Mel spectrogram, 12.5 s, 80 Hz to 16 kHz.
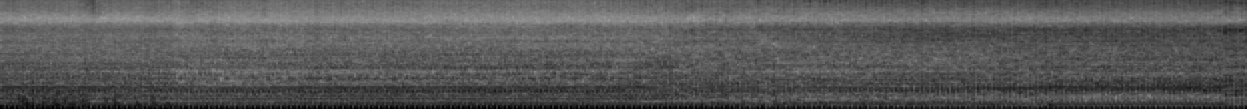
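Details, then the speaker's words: Cub Cadet Series 2000 just after a hard cold start after sitting 8 months: the small single thumps at a low, steady beat, nearly three a second, even and unbroken; a smooth, healthy idle. "Okay guys, we've got it unloaded off the trailer there. It idles pretty smooth."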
